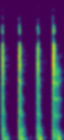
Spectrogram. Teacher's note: the last sound T is voiceless, meaning there's no vibration in the vocal fold. So if I said t, t, t, t, t, you won't feel anything, but you'll hear it.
